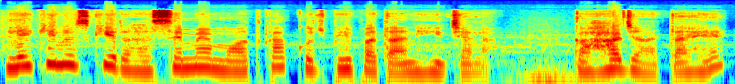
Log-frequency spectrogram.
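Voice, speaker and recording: A man's voice: medium pitch, lively intonation, moderate pace, warm tone, soft background music. A man narrating a scripted horror story.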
